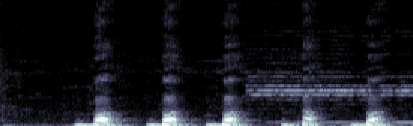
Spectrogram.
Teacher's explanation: इसमें झटका कोई हवा का नहीं है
